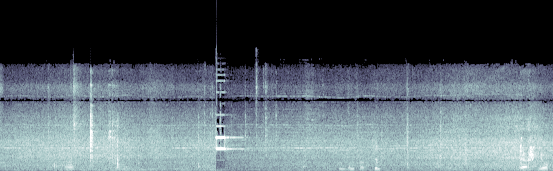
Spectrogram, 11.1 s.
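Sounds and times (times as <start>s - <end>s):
short loud electronic beep: 4.3s - 5.0s.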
